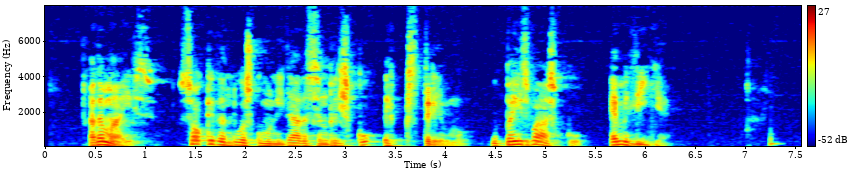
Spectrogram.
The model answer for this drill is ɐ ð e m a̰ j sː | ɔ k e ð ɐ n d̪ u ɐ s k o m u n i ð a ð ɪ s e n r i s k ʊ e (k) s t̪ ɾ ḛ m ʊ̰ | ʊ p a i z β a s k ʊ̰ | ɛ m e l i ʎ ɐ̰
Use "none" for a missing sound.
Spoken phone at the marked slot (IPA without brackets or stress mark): k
